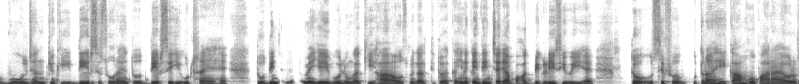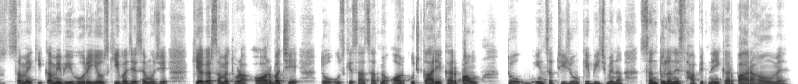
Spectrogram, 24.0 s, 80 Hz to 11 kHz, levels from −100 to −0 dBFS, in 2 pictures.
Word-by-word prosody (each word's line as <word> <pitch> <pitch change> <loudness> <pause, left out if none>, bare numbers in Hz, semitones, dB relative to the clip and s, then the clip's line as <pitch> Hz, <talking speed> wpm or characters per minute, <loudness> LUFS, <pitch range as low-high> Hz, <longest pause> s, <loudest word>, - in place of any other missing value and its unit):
वो 185 - +1
उलझन 145 +1 0
क्योंकि 175 +2 -4
देर 145 +4 +2
से 155 +2 -10
सो 145 0 -4
रहे 145 0 0
हैं, 145 -1 0
तो 140 0 -1
देर 115 -1 +1
से 120 - -5
ही 120 - -1
उठ 100 - -7
रहे 100 0 -1
हैं, 95 -1 -6 0.4
तो 180 -1 +2
दिनचर्या 145 +1 -2
में 145 - +5
यही 130 0 +2
बोलूँगा 120 -1 0
कि 130 - -3
हाँ, 120 0 +1
उसमें 120 +1 -3
गलती 110 -1 -2
तो 130 - -1
है 125 - -1
कहीं 120 +1 0
न 135 - +3
कहीं 130 0 +2
दिनचर्या 115 +1 +2
बहुत 115 0 -3
बिगड़ी-सी 110 +2 -1
हुई 100 -2 -3
है, 120 +6 -1 0.6
तो 165 -1 +1
सिर्फ़ 195 0 0
उतना 180 -1 0
ही 190 +4 +2
काम 145 0 +3
हो 140 - +5
पा 135 0 0
रहा 135 0 -1
है 140 +1 +1
और 140 0 +2
समय 140 -1 0
की 145 - -6
कमी 125 +1 +5
भी 140 +1 0
हो 125 - +3
रही 120 -1 +1
है 120 - +3
उसकी 115 0 -1
वजह 105 +1 +1
से 110 +1 -2
मुझे, 110 0 -2 0.4
कि - - +4
अगर 125 - +7
समय 115 -2 +1
थोड़ा 120 +1 +4
और 140 +4 +3
बचे, 145 +3 +1 0.4
तो 160 - 0
उसके 150 0 -6
साथ-साथ 130 -2 -5
मैं 130 - +1
और 130 -1 +3
कुछ 135 - -3
कार्य 120 +1 +4
कर 120 -1 +3
पाऊँ। 110 0 +5 0.5
तो 220 -1 +3 0.2
इन 185 0 +5
सब 195 - -2
चीज़ों 195 0 -2
के 200 - 0
बीच 170 +2 -6
में 195 - +3
ना 205 +2 0 0.4
संतुलन 185 0 +6
स्थापित 130 -2 -5
नहीं 125 -1 +1
कर 115 - +1
पा 105 -1 +3
रहा 100 0 -1
हूँ 100 0 -1
मैं। 100 0 -5
130 Hz, 215 wpm, -23 LUFS, 115-150 Hz, 0.6 s, अगर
